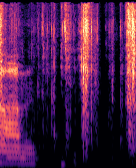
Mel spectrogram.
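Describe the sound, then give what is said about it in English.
Tearing open trading card booster packs: a short stretch of speech gives way to several crisp bursts of crinkling, ripping foil wrapper, separated by brief pauses. “All right, let's open. Cool. Let's open a couple. Let's open a couple packs.”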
